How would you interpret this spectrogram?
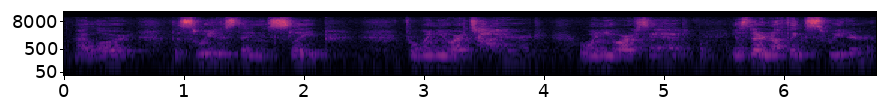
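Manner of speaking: humble farmer. Acted. Farmer gives humble answer.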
